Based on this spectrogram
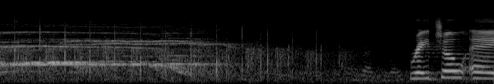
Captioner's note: applause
